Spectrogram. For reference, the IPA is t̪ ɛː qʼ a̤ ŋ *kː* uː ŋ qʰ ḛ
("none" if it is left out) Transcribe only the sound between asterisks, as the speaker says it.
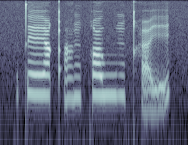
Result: q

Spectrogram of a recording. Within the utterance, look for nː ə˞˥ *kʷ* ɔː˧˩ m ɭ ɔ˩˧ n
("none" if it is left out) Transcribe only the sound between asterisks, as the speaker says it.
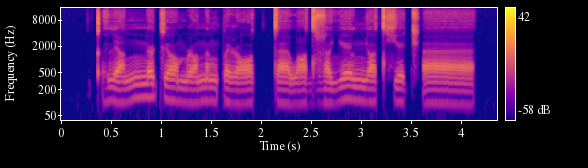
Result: kʲ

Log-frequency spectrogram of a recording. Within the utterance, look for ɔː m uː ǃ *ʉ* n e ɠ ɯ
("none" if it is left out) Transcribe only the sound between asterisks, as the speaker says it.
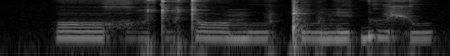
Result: u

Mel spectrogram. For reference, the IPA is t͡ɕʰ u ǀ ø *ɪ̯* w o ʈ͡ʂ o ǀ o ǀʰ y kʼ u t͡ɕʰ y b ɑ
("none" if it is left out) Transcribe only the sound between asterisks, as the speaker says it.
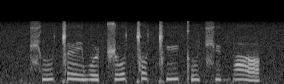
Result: ɪ̯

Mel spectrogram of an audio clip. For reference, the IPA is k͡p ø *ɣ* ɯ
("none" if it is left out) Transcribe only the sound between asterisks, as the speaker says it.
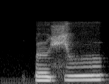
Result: ç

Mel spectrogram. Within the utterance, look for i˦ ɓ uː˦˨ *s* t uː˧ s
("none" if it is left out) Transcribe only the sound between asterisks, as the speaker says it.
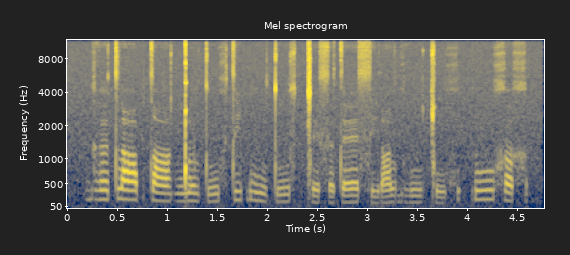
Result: none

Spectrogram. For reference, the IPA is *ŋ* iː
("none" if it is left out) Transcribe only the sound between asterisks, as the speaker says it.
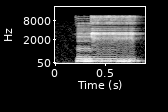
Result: ɲ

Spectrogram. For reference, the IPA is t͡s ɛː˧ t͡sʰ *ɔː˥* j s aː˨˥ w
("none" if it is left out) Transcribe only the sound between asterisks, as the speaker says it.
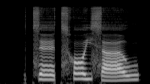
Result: ɔː˥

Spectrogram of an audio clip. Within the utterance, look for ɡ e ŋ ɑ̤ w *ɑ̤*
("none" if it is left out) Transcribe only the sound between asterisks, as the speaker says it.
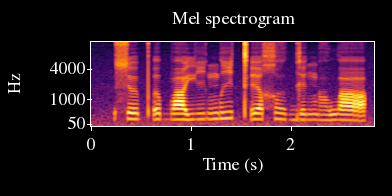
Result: ɑ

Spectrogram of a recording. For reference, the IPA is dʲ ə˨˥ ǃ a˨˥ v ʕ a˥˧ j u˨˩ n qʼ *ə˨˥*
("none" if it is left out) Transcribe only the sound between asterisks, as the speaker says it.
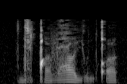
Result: ə˥˧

